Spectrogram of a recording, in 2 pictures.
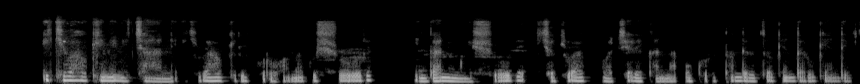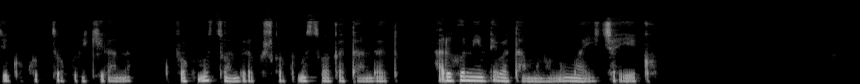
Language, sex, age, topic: Rundi, female, 36-49, education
